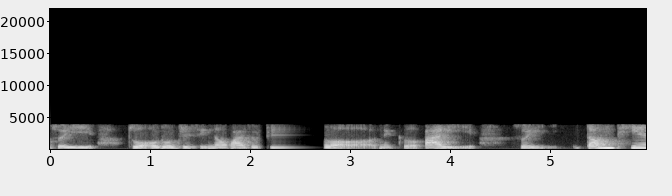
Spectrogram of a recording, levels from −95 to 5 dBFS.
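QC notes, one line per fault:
2.08–2.18 s, burst of packet loss: the last sound is stretched and fades for about 80 ms, then the audio resumes with that stretch missing.
2.18–2.22 s, short concealed packet loss: a brief smear of about 20 ms where the receiver extended the preceding sound and blended back into the real signal.
2.24–2.76 s, long network dropout: the last sound drags on and fades for about half a second, then goes silent for about 120 ms; likely a long interruption of arriving packets.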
